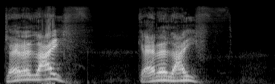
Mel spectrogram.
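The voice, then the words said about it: Heckling shout in Canterbury accent. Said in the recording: “did that accent not give it away? ... I think Canterbury.”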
